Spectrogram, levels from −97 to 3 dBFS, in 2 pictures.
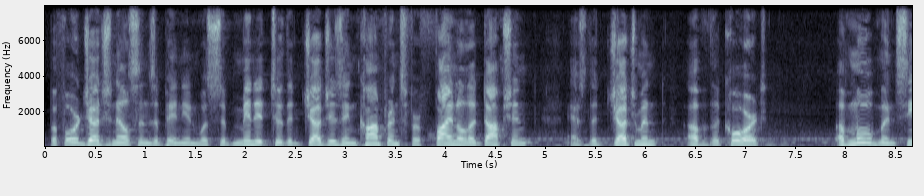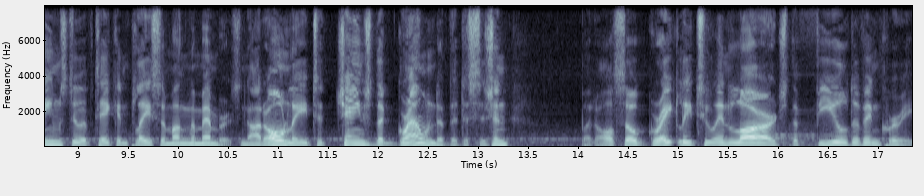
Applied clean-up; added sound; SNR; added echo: neural separator model SepFormer DNS4.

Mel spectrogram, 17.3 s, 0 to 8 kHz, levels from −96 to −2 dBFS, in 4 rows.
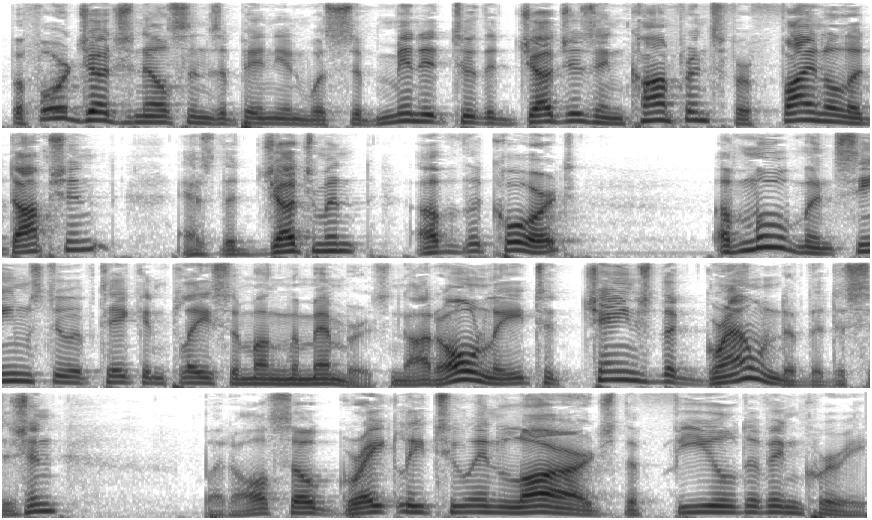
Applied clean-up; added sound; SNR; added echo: none; none; none; none.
